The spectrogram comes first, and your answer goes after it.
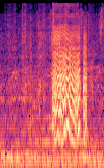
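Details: A blue sapphire dwarf hamster gives a brief, high, wavering squeak while guarding its food.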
